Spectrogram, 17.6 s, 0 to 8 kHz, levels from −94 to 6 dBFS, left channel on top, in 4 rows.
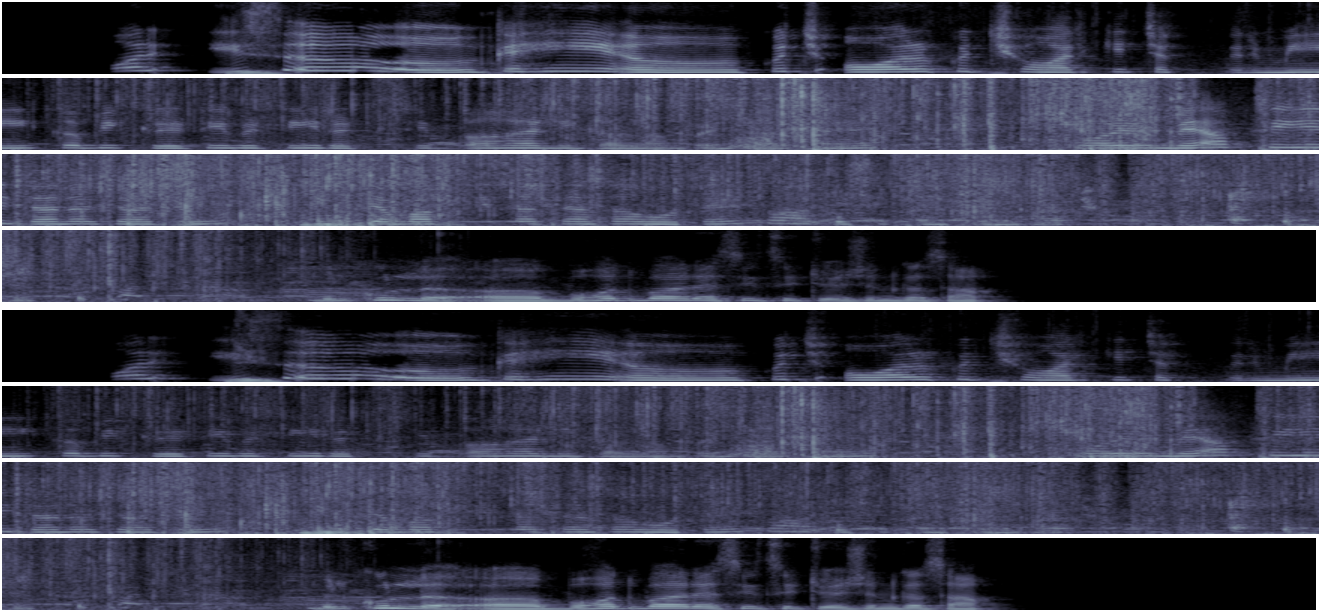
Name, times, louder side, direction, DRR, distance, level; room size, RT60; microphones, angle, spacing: voice 1, 0.4-7.3 8.0-9.6 10.0-12.5 13.1-13.3, left 4 dB, 65° left, 0.7 m, -40 dB
sound 1, 4.4-14.8, left 4 dB, 15° left, 0.5 m, -41 dB
voice 2, 14.2-16.4, right 3 dB, 40° right, 0.6 m, -37 dB
7.0 x 3.4 x 4.2 m
head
